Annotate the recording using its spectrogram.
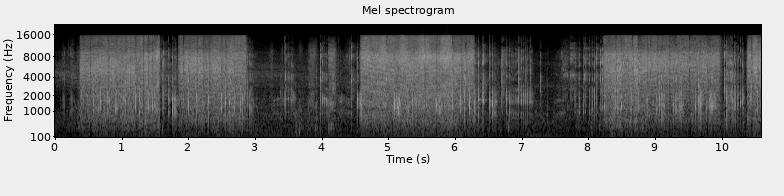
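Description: Aerosol spray can of guide coat hissing as it is misted over primed repair spots, in several bursts of about two seconds each with short pauses between.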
